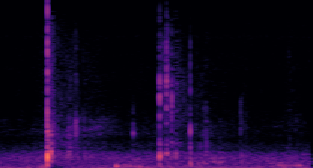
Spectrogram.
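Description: A baseball bat hitting a pitched ball in batting practice: one sharp, loud crack with a brief ring, followed about a second later by a softer cluster of clicks.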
